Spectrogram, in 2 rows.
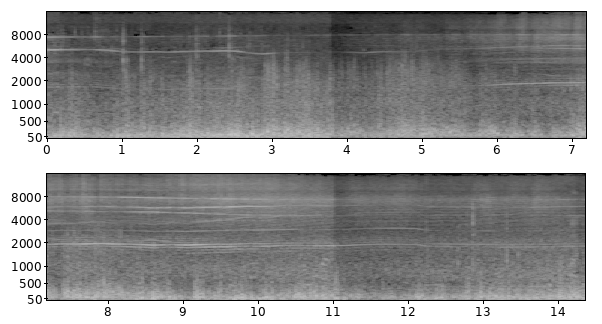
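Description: Twin-engine Cessna 310-type aircraft flying past overhead, its engines a steady drone with a thin high whine that drifts slightly in pitch. A heavy low rumble of wind on the microphone runs under it.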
